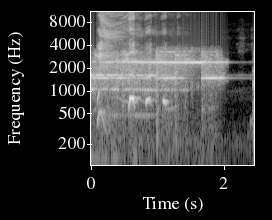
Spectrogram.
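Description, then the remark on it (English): A bell is rung for a donation to MDA, ringing steadily with a bright, sustained metallic tone for about two seconds, then cutting off sharply. Brief voices and light laughter sound faintly beneath the ringing. “Yeah, we're not just ringing this bell for no.”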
